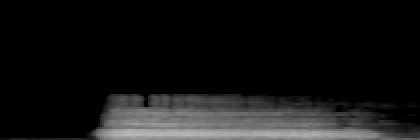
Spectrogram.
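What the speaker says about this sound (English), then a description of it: "take a deep cleansing breath" A single deep cleansing breath is taken as a golf relaxation cue, a close, loud, airy inhale-exhale rush lasting over a second after silence, then fading.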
